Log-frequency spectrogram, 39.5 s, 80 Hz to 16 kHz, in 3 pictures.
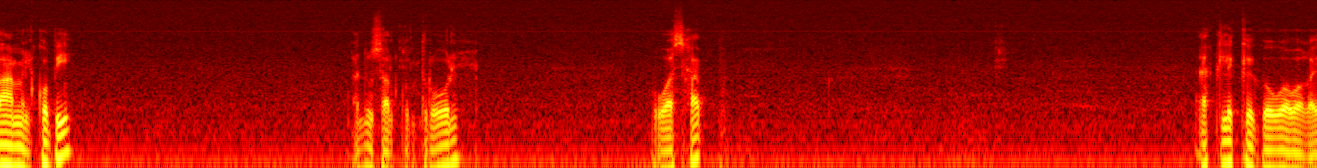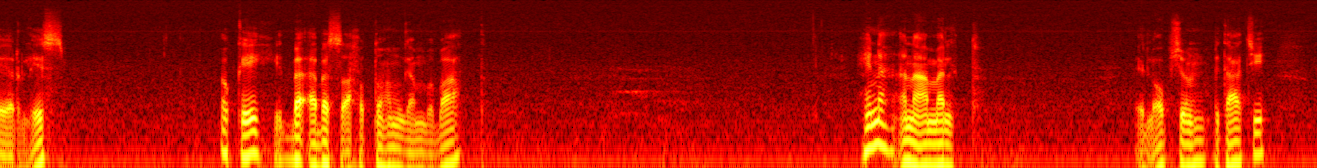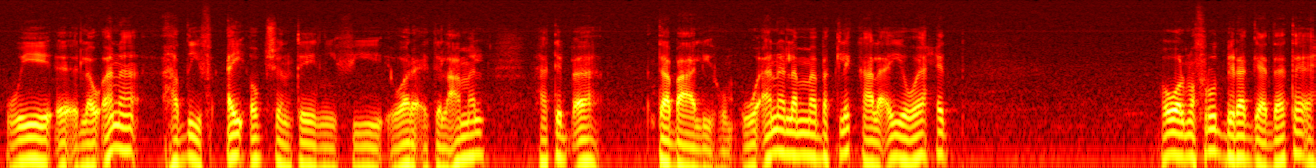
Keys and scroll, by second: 4.9-6.8 typing, 11.9 5, 12.6 a.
